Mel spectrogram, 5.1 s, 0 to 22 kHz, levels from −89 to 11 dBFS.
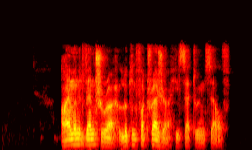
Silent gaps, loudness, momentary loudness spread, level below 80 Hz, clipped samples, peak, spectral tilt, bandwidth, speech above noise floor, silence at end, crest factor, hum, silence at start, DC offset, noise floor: none; -21 LUFS; 13 LU; -64 dBFS; under 0.1%; -2 dBFS; -3.5 dB/octave; 7.8 kHz; 59 dB; 0.5 s; 20 dB; none; 1.2 s; under 0.1%; -80 dBFS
